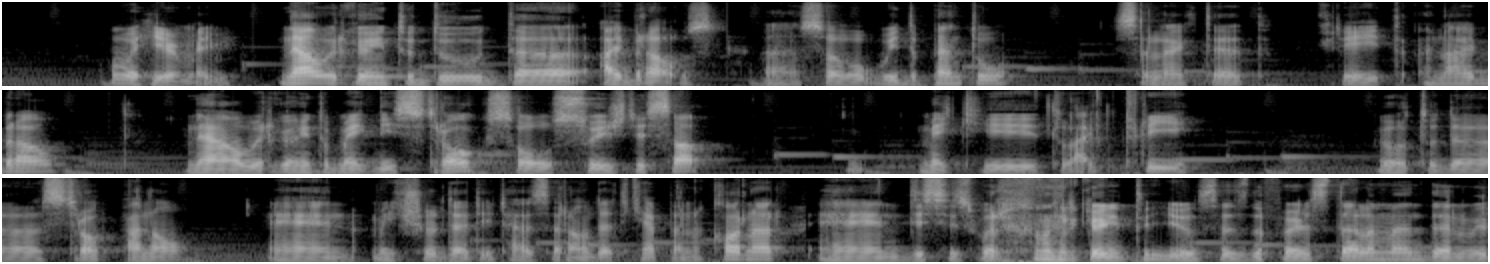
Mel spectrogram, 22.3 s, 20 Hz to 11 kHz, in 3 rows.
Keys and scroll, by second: 6.9 v, 20.6 p.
